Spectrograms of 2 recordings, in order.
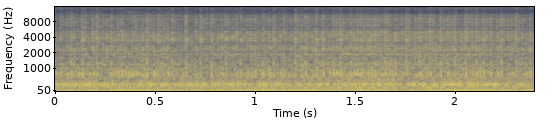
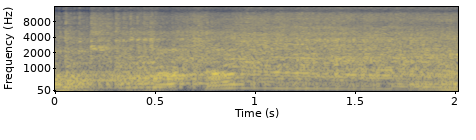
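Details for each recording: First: Husqvarna 543XP two-stroke chainsaw after carburetor readjustment correcting owner's mis-tuning that caused bogging; holds steady, clean high rev with no surging or bogging; normal running after repair. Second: Husqvarna 543XP chainsaw bogging after owner's carb adjustment: runs with an uneven, burbling note and no crisp rev, barely runs; mixture screws at max rich within a limiter range likely moved too lean.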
